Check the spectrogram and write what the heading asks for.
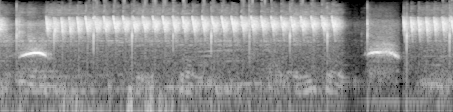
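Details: Bar-winged prinia singing in the rapid 'ngebren' style: a long unbroken run of fast, high, buzzy notes, about two or three a second, briefly interrupted by a short slurred whistle before the trill resumes.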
